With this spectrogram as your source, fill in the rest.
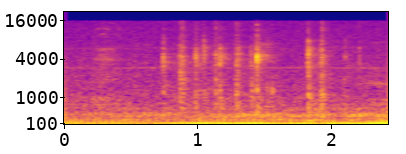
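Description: Brief burst of typing on a computer keyboard, a dozen or so quick close key clicks over a low steady hum, with no talk.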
